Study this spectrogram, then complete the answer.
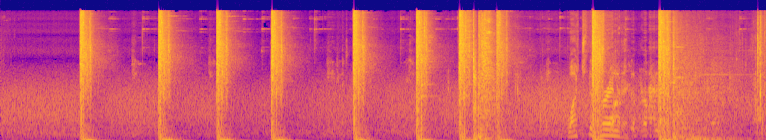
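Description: A rifle fires loud, sharp shots, one after another.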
